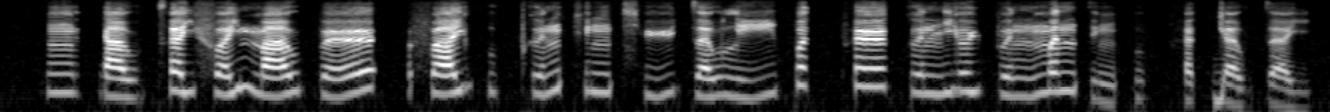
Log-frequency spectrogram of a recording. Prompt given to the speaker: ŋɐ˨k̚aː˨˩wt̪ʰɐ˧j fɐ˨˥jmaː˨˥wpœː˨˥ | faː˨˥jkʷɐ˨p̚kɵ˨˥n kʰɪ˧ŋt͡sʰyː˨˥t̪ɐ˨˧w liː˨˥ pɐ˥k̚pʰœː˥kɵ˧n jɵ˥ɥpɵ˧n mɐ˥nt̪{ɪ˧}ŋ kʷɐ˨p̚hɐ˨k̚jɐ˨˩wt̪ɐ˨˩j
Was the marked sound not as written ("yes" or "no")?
yes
